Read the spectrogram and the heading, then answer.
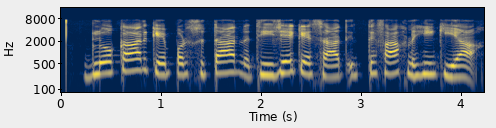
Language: Urdu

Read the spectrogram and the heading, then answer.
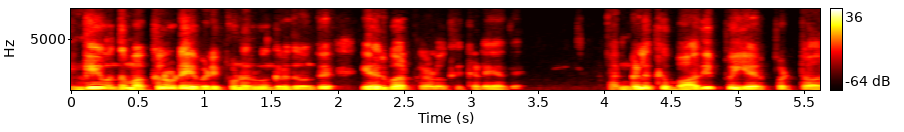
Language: Tamil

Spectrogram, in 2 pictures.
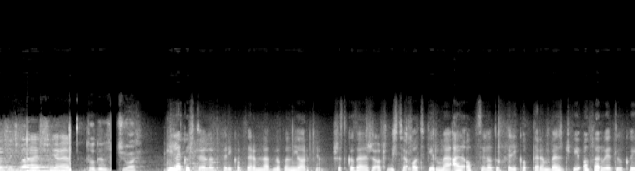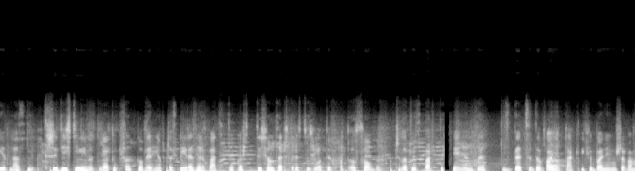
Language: Polish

